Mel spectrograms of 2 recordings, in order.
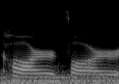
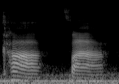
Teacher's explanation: We don't sound any final R in words like car, far, and phonetically our common pronunciation is indistinguishable from ka, fa. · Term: New England accent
